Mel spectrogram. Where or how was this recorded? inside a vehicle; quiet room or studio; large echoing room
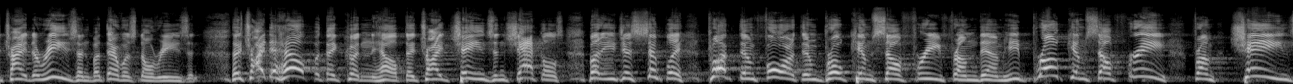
large echoing room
